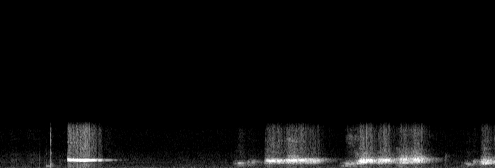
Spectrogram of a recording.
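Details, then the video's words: Talking parrot mimicking speech, said to say "hello darling": a short, pure whistled note, then a pause and several husky, voice-like syllables in bursts of about half a second, in a quiet indoor setting. "parrots says hello darling"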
